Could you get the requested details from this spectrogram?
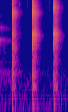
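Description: Three sharp, evenly spaced clicks, a repetitive clicking tic in Tourette syndrome.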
